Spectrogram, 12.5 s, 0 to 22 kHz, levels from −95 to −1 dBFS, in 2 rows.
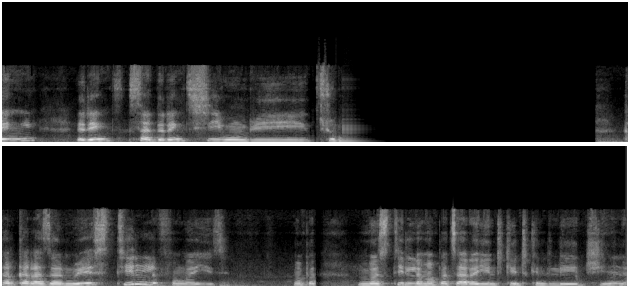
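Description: From 2.95 to 3.38 s, repeated packet loss (robotic sound) chops the audio: seven short holes, the longest 26 ms, are each bridged by extending the preceding sound. About 30% of that stretch is synthetic fill, so it turns choppy, with pieces missing.

Right after, from 3.42 to 5.96 s, a long network dropout is the likely cause of about 2.5 s of lost audio. The last sound is stretched into a brief fading buzz or hiss, then roughly 2.2 s of silence follows before the audio resumes with that section missing.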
